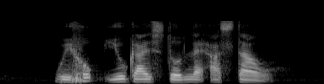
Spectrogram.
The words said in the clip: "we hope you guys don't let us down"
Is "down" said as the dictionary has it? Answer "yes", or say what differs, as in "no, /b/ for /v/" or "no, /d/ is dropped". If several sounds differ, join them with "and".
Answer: no, /n/ is dropped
